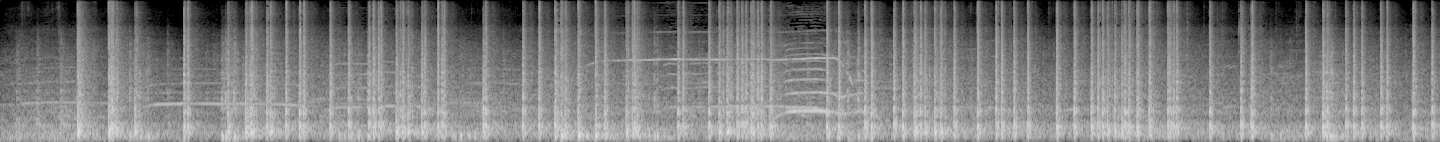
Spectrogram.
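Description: Fireworks display: dense, rapid crackling and popping of bursting shells throughout. Steady whistling tones sound over it in the first few seconds, and a higher whistle rings out about six seconds in.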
